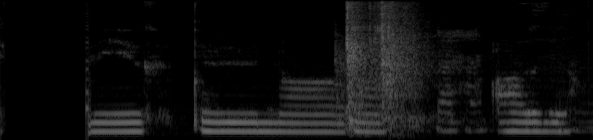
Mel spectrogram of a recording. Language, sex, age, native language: Icelandic, male, 10, Icelandic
